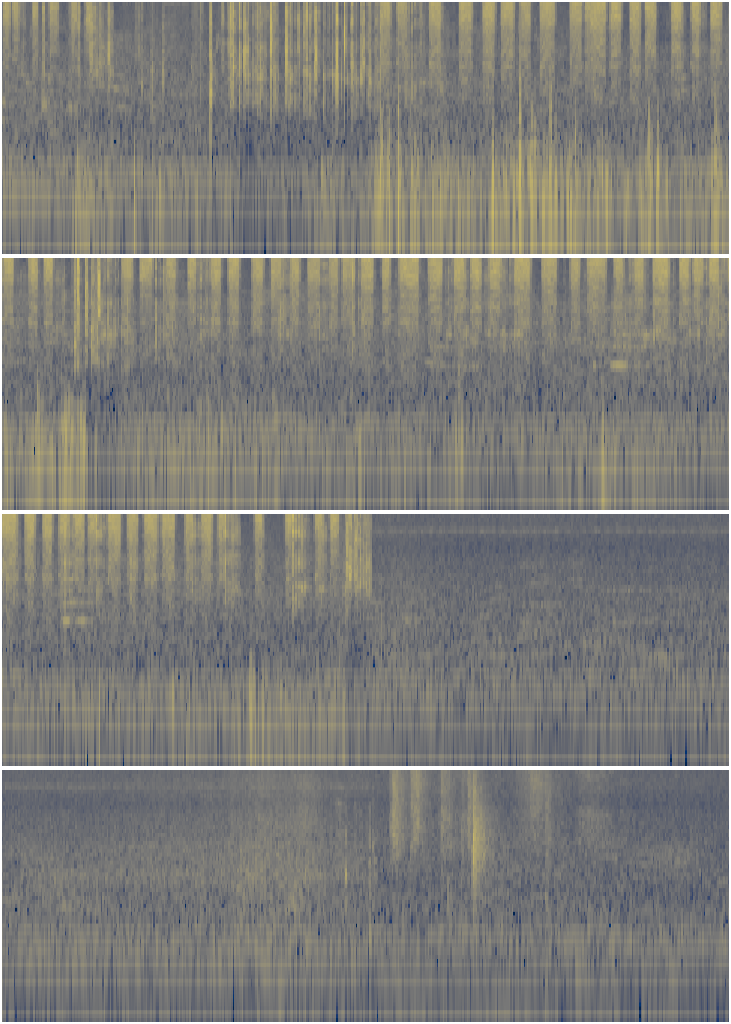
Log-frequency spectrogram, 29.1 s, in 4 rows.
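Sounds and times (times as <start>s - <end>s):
spray paint can hissing: 0.0s - 1.1s, 2.2s - 18.3s.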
